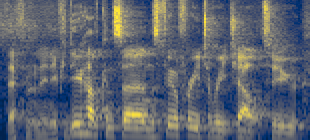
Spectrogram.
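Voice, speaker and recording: Croaky man hosting a live draw. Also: mid-range voice, animated, quick pace, warm tone, reverberant. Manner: chatty, reads numbers aloud. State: croaky and bunged up. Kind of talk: casual live-stream chat.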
